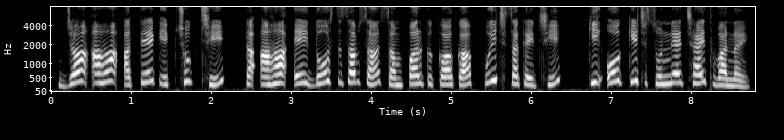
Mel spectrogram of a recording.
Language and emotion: Maithili, neutral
